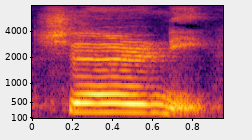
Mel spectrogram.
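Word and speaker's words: Czerny: and uh early intermediate i've always introduced the churny it's uh it's spelled c-z-e-r-n-y church and it's a composer that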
